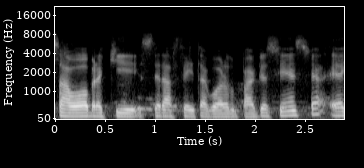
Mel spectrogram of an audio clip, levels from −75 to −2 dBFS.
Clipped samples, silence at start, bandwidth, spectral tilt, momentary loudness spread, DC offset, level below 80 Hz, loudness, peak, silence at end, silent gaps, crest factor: under 0.1%; 0 s; 7.8 kHz; -7.5 dB/octave; 8 LU; under 0.1%; -52 dBFS; -20 LUFS; -2 dBFS; 0 s; none; 16 dB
